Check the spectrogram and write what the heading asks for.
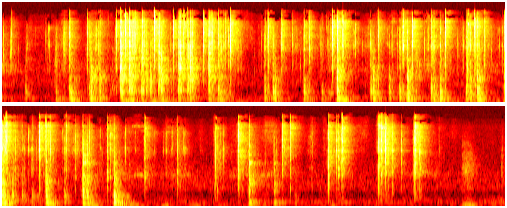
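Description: Hex driver clicking and scraping in the blue aluminium hub carrier of an RC car as the lower play-adjusting pivot screw is turned in. Rapid irregular small clicks, thick and loudest over the first six seconds, then sparser and fainter.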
